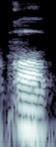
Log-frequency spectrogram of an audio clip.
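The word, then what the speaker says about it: ق: first letter is C cough has two dots on top please read after me with heavy sound like this let me show you origin of cough using base of tongue touching the soft part of pallet one more time using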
